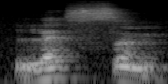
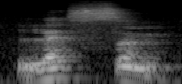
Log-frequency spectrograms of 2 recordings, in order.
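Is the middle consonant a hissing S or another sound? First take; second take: hissing S; hissing S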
